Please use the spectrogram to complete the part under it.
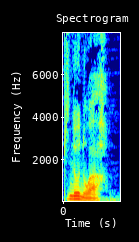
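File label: pronunciation french pinot noir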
